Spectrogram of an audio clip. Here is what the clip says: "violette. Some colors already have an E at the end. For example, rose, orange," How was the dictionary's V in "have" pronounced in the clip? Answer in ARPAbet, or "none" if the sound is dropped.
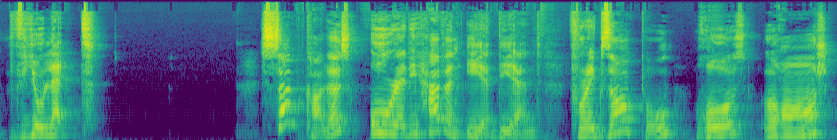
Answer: V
